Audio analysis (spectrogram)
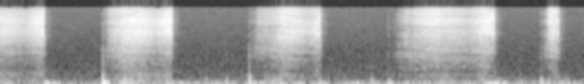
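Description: A toothbrush is rubbed and scratched across the printed, laminated cardboard cover of a solid, hand-held children's board book. Five bright, hissy scrubbing strokes are separated by short quiet gaps, some starting with a soft low tap.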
